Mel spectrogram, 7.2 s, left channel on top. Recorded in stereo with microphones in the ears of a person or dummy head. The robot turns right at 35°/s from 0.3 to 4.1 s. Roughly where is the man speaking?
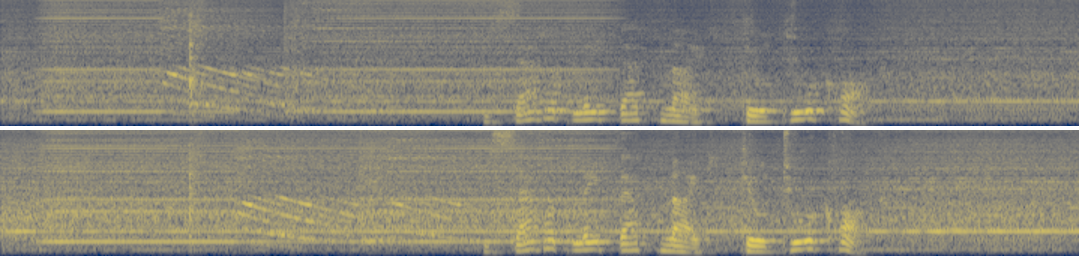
Behind right.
